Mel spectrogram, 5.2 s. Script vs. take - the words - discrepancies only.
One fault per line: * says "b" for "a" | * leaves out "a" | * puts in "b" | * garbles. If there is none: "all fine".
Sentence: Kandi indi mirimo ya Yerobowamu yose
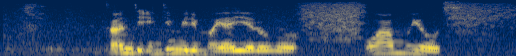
all fine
